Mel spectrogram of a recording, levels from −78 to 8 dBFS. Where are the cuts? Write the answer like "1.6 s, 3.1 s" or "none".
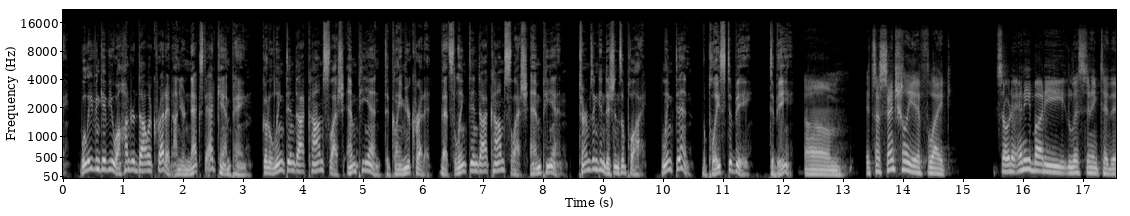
none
